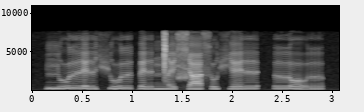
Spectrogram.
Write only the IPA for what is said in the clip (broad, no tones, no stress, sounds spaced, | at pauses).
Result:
ɲ u r e r ç u r p e r ŋ͡ǀ e ɕ a s u ç e r | r o r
